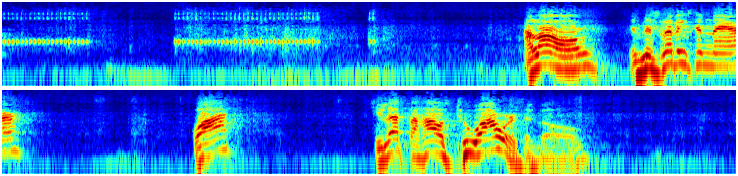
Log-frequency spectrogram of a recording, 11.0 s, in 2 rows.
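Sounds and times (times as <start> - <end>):
telephone ringing through the line: 0.0 - 3.1
speech: 3.9 - 5.8, 7.0 - 7.4, 8.3 - 10.0.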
